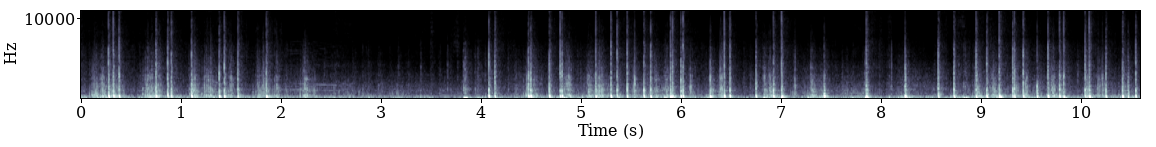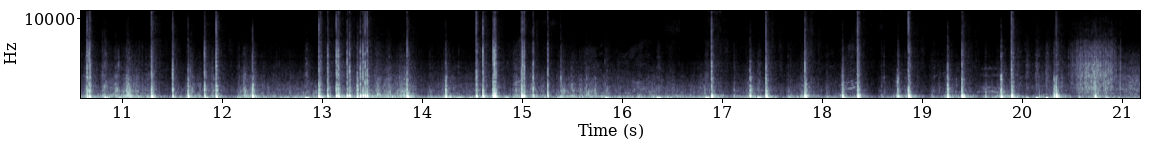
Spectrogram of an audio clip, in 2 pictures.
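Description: Aerial fireworks bursting in quick succession, many sharp bangs and crackles a second, over the chatter of a watching crowd. A hissing crackle swells near the end.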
